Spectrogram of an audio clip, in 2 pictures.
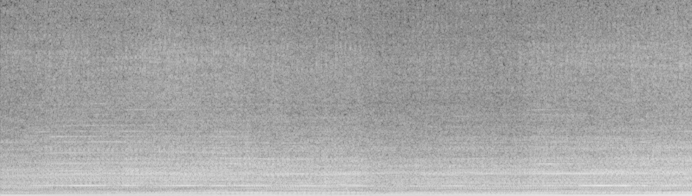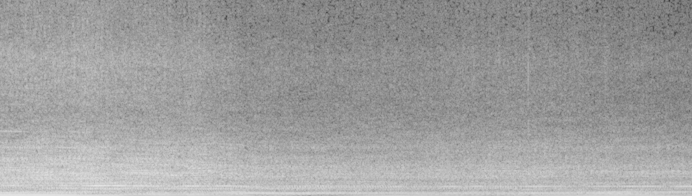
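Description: The engine of a large FDI Sambron forklift with a crane runs steadily, a loud, continuous low rumble with a deep throbbing drone that shifts slightly partway through. No one speaks.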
